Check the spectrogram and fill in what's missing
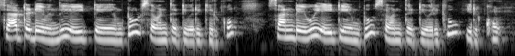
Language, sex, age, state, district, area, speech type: Tamil, female, 18-30, Tamil Nadu, Tiruppur, rural, spontaneous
